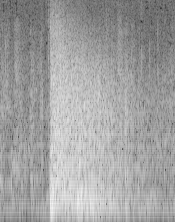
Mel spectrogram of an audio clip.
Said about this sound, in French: Une agression, agression par grenade, agression par coup de feu, c'est ce qui vient d'être joué. Il y a eu protection, réaction, protection du président avec euh, plaquage au sol, protection, arrivée des voitures immédiatement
